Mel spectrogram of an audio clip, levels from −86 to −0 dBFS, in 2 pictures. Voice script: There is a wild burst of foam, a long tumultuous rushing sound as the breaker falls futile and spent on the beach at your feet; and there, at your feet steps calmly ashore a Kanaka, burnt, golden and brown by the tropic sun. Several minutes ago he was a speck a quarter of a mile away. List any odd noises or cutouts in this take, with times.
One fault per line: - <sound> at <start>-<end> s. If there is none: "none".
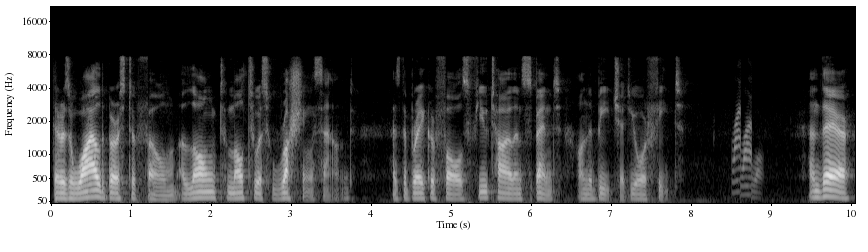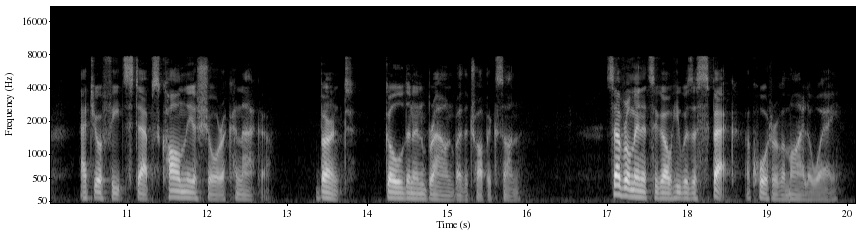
- chirp at 8.5-8.9 s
